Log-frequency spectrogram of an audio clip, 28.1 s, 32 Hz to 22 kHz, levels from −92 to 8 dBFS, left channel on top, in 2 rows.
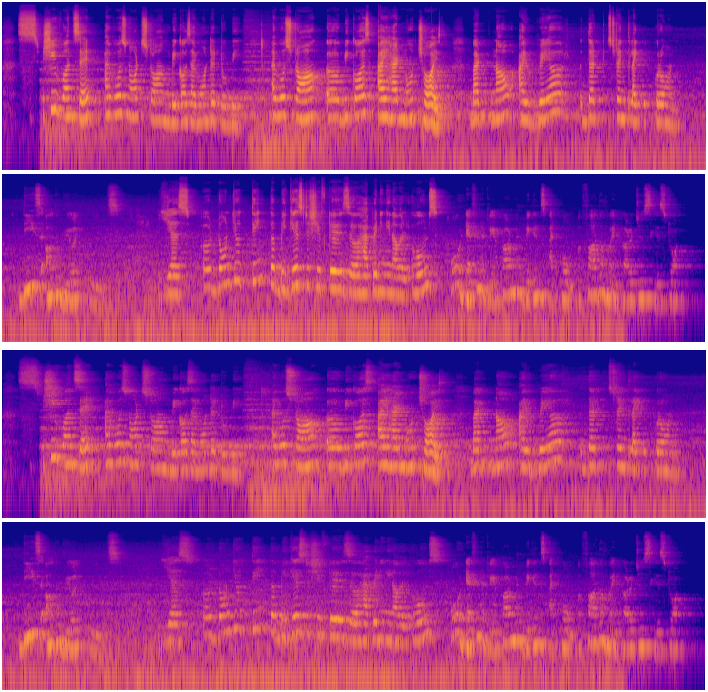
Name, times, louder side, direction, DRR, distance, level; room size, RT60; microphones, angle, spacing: voice 1, 0.0-1.8 2.0-4.8 5.4-8.8 9.1-11.2 11.6-12.7 13.1-13.6 17.2-17.8 18.1-22.8, left 4 dB, 70° left, 10 dB, 0.5 m, -22 dB
sound 1, 0.7-19.2, equal, 20° left, 1.3 m, -38 dB
Subway metro underground, 7.7-26.4, equal, 35° right, 2.3 m, -38 dB
voice 2, 14.4-16.4 23.0-27.6, equal, ahead, 2 dB, 0.7 m, -28 dB
12.5 x 6.5 x 2.4 m, 1.2 s
head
